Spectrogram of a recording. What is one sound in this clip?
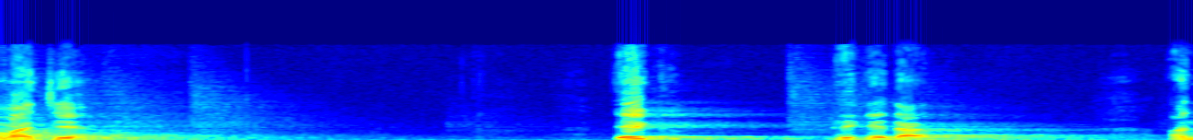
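A man speaks calmly through a microphone in an echoing room.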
